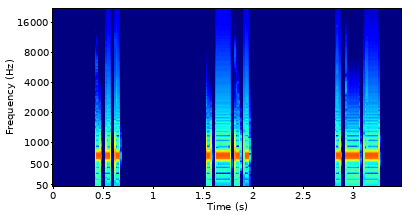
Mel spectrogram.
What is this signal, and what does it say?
Morse code, heard as a keyed tone, about 25 wpm, spaced as for 9 wpm, 700 Hz. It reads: SLW
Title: USA Call Signs - 6 Characters - 6x Character Spacing - 25wpm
